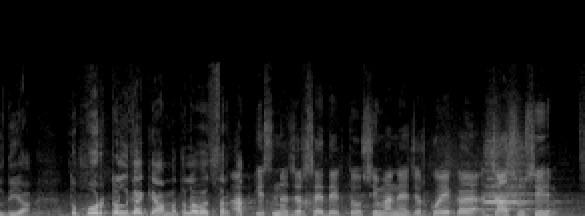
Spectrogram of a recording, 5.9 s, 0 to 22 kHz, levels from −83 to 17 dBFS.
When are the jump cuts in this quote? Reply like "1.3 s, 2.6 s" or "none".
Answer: 2.3 s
